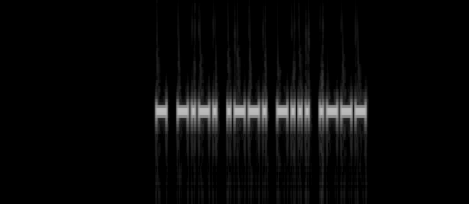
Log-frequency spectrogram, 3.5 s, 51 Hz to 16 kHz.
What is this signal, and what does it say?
Morse code, heard as a keyed tone, about 44 wpm, 690 Hz. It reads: TCPBJ
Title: Code Groups - 5 Letters - 45wpm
